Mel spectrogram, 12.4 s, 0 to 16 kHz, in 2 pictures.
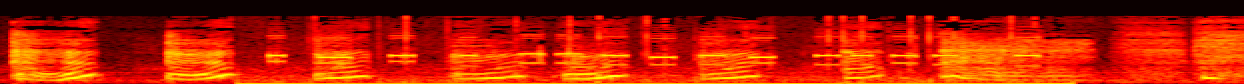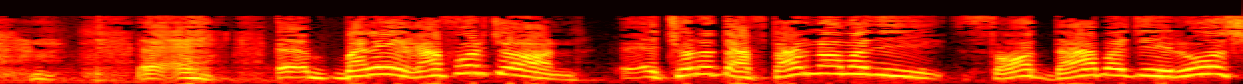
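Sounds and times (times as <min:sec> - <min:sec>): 
speech: 0:00.3 - 0:03.7, 0:07.8 - 0:12.4
touch-tone telephone keypad beeps as a number is dialed: 0:01.3 - 0:05.4.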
